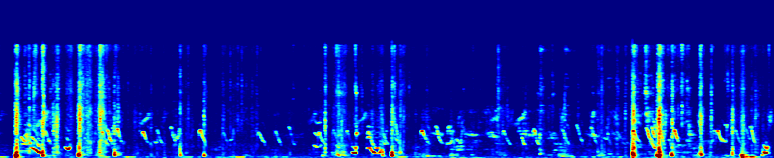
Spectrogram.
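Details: Captive francolin chicks, called irani teetar, being raised and fed: thin, high peeps and short twittering chirps in scattered bursts, mixed with loud clicks and knocks from handling.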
